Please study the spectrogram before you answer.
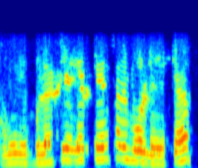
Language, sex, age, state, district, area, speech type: Urdu, male, 30-45, Uttar Pradesh, Gautam Buddha Nagar, urban, conversation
